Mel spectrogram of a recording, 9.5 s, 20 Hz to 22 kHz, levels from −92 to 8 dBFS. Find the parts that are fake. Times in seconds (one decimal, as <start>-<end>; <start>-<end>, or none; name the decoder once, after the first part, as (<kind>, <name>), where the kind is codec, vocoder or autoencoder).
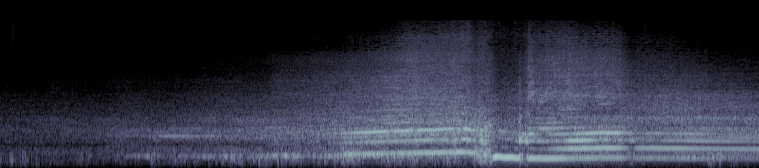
5.4-6.6 (vocoder, BigVGAN v2)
